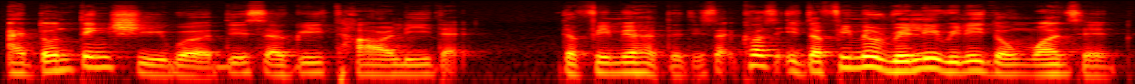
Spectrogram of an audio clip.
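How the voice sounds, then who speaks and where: A man's voice: medium pitch, expressive, fast talker. A young adult man with a Singaporean accent in a casual podcast chat, using colloquial Singlish phrasing. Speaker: podcast host.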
